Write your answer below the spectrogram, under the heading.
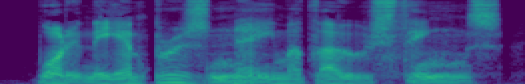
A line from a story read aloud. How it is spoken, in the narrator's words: Cole hissed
